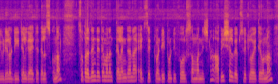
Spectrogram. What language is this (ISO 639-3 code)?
tel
